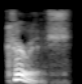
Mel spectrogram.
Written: currish

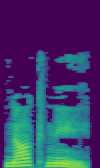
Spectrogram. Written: knock-knee

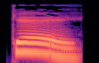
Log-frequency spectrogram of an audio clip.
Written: gaye

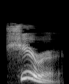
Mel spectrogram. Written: shearer

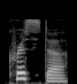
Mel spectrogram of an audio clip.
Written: krista

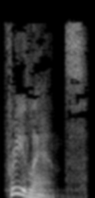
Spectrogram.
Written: freelance

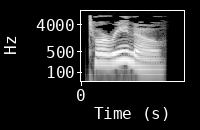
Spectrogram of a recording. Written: taurino

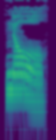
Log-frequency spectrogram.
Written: noll

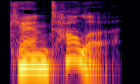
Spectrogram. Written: cantala

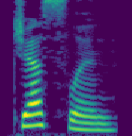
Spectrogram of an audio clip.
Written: Jeslyn

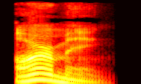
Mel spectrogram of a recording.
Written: arming

